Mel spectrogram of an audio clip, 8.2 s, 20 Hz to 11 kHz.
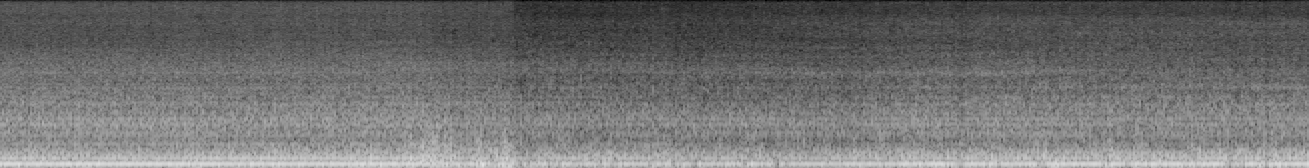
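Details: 1955 Johnson QD-16 10 hp outboard, rebuilt with new condensers, carburetor kit, water pump and seals, running in reverse: steady, even low hum, revs lifting slightly, no knocks or misses; normal running.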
